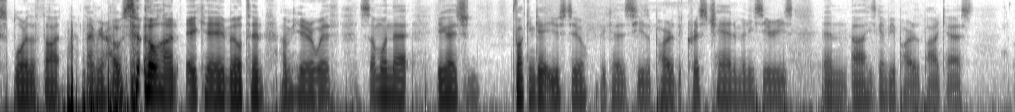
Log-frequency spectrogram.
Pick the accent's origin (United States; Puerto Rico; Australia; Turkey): Turkey; I'm from Turkey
